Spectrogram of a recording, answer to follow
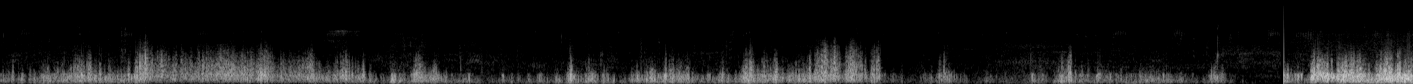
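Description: Wind buffeting the microphone in irregular gusts, easing off for a few seconds, then a sudden jump to louder, denser wind noise near the end.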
